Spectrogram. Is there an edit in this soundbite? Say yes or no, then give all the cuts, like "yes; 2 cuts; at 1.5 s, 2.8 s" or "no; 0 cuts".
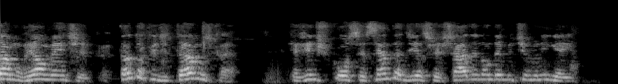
no; 0 cuts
